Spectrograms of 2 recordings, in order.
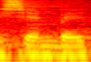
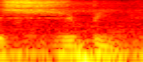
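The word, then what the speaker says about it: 鲜卑: 其实我告诉各位，那两个字不念鲜卑，正确的读音是湿鄙。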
